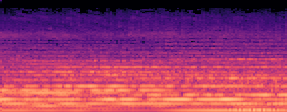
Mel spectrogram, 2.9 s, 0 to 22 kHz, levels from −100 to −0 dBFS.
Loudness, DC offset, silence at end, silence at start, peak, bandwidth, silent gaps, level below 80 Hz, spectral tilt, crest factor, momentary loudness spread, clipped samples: -18 LUFS; under 0.1%; 0 s; 0 s; -6 dBFS; 9 kHz; none; -28 dBFS; -8 dB/octave; 12 dB; 3 LU; under 0.1%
